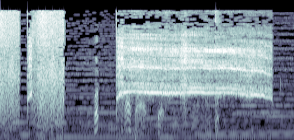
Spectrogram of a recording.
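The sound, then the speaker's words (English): A recording of a boy letting out a shrill, high-pitched scream like a little girl's, lasting about three seconds, loud, after a couple of short noisy bursts and a brief vocal yelp. “asked him to scream like a little girl for me”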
